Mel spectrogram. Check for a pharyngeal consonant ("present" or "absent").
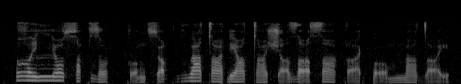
absent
